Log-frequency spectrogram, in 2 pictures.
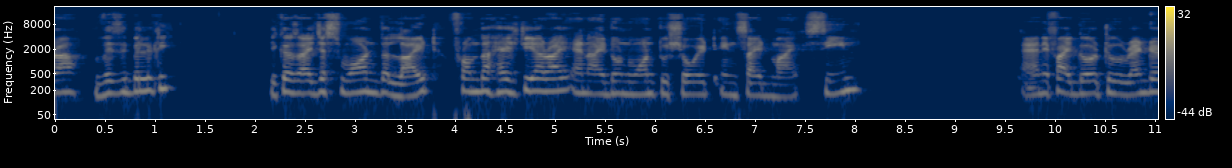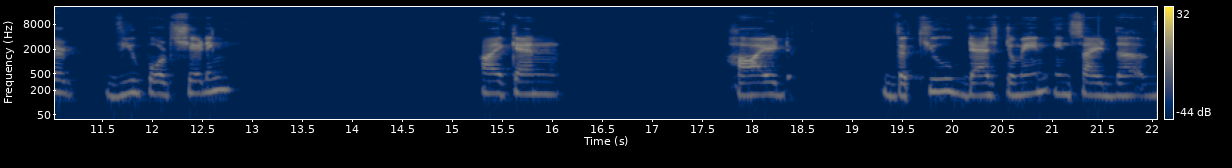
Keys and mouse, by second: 11.0-12.9 drag, 15.0-17.0 drag.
